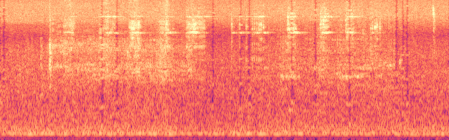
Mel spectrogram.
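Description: Fishing reel being worked as the rod is lifted and reeled: faint, scratchy bursts of clicking and whirring, two or three a second, starting about half a second in, over a low steady hum.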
